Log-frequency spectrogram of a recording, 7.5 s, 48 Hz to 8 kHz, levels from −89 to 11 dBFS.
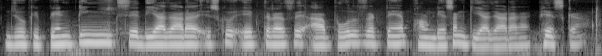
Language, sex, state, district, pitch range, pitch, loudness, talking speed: Hindi, male, Bihar, Begusarai, 140-155 Hz, 145 Hz, -18 LUFS, 185 wpm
